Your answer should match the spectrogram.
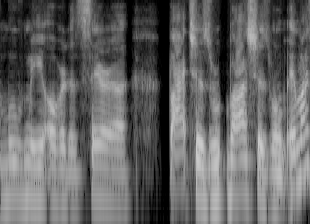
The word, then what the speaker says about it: Bosch: And so they kind of moved me over to Sarah Bosch's room. Am I saying that right? It's pronounced Bush because my family's Dutch and not German, but yeah, Okay.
